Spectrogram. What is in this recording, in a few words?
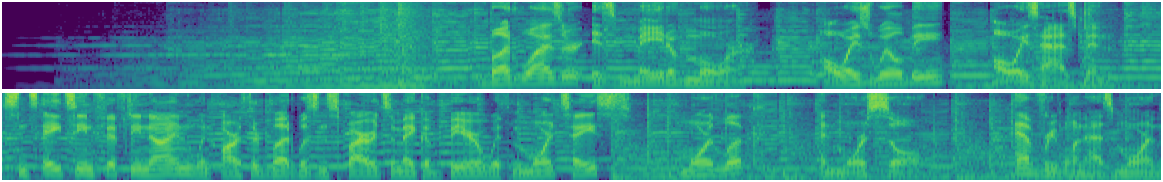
Commercial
